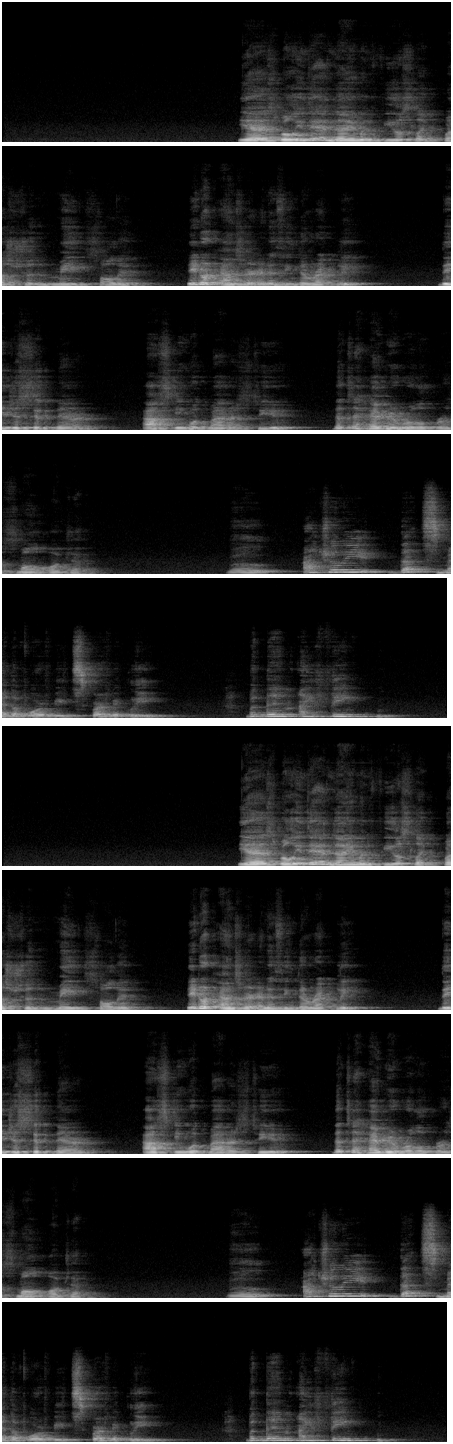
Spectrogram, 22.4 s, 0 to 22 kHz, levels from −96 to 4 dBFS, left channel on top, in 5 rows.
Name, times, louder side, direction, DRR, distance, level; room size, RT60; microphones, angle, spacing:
voice 1, 2.4-5.8 6.3-8.0 8.9-9.8 10.4-11.8 12.3-14.3, right 1 dB, 50° right, 3 dB, 1.0 m, -25 dB
voice 2, 15.7-16.1 16.5-19.5 20.4-21.7, left 1 dB, 80° right, -2 dB, 4.5 m, -32 dB
18.0 x 7.7 x 3.7 m, 0.63 s
head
